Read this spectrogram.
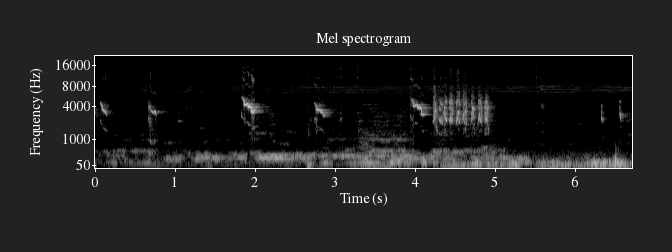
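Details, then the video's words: Yellow-vented bulbul uttering single sharp, downslurred chirps at irregular intervals, followed by a short buzzy, rattling burst near the middle, with a low hum and faint rumbling behind. "CIAK CIAK JOSS KECIAL KUNING"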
